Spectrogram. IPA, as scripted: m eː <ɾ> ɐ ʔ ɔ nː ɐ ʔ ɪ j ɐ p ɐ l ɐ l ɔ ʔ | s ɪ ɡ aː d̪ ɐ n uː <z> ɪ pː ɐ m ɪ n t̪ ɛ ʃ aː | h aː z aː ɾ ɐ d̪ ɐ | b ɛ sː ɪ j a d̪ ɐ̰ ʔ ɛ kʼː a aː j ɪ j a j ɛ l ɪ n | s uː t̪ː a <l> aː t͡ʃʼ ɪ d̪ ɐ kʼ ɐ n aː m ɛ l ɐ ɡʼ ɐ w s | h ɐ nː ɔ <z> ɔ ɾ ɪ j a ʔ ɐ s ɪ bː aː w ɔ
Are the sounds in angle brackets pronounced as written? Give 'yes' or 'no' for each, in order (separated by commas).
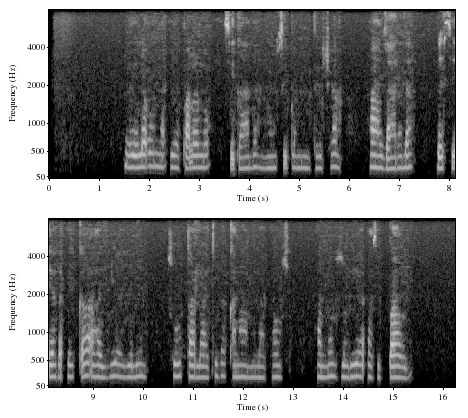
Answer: no, no, yes, yes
